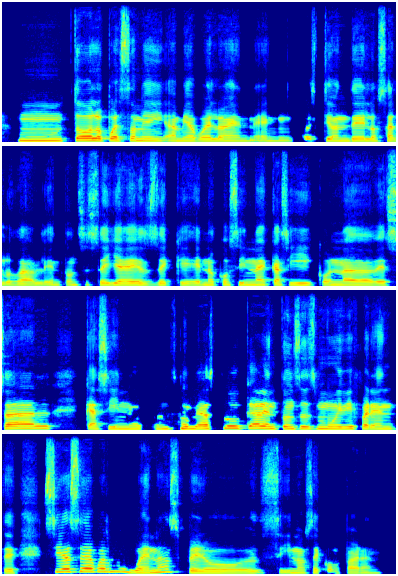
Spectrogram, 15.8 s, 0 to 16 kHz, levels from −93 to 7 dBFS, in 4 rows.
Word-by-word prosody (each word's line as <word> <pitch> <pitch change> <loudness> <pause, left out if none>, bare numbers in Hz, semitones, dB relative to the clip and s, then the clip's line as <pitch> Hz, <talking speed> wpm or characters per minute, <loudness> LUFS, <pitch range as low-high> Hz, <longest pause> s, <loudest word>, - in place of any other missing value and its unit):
mm, 220 -1 0
todo 230 0 +8
lo 225 - +8
opuesto 220 0 +1
a - - -3
mi 210 -2 -3
a 200 - -1
mi 195 -1 -4
abuelo 190 +1 0
en 195 -1 -3
en 105 +1 -8
cuestión 205 -2 -3
de 200 0 +2
lo 195 -1 -3
saludable. 185 -2 -3
Entonces, 185 +1 -12
ella 190 -1 +2
es 185 -1 -2
de 190 -1 -4
que 185 -1 -6
no 190 0 -5
cocina 195 -1 -3
casi 195 -1 -2
con 185 0 -5
nada 180 0 +1
de 180 0 -2
sal, 240 +4 +4 0.3
casi 195 +1 -1
no 190 0 -5
consume 215 +3 0
azúcar, 250 +2 +4
entonces, 220 -2 +2
muy 215 -1 0
diferente. 190 -3 0 0.2
Sí 315 - -2
hace 320 +2 +5
aguas 340 -1 +5
muy 330 -5 -4
buenas, 255 +8 -1
pero 190 -1 -2
sí, 210 - -12
no 200 -1 -4
se 200 0 -6
comparan. 180 0 -8
200 Hz, 165 wpm, -22 LUFS, 190-220 Hz, 0.3 s, todo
